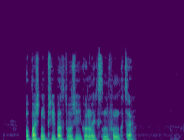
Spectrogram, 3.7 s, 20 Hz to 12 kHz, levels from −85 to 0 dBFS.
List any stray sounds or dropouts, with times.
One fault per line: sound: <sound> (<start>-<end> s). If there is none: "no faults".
no faults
